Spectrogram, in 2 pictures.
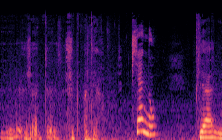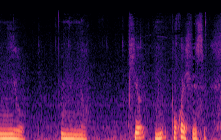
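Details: Man with aphasia after stroke with right-sided hemiplegia, speaking in a speech therapy session, with word-access difficulties; post-stroke aphasia.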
